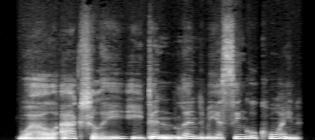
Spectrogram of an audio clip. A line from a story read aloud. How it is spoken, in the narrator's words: the son replied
